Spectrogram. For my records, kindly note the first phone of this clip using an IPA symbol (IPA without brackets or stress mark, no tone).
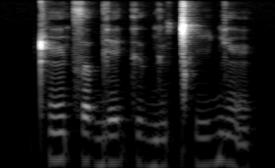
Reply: ʈʰ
